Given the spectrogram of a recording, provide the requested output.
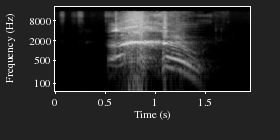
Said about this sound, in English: I'm going to sneeze. Hang on.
